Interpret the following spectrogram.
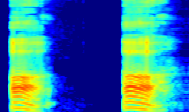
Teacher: La vocal que pronunciamos al neutralizar a y o no es exactamente una a ni tampoco una o, sino que está entre ambas.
